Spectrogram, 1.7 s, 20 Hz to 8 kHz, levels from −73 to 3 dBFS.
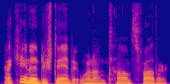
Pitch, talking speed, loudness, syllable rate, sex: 150 Hz, 280 wpm, -18 LUFS, 6.8 syllables/s, male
